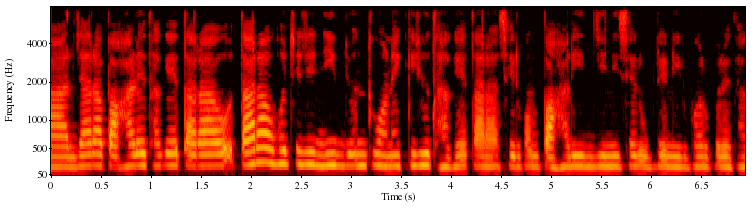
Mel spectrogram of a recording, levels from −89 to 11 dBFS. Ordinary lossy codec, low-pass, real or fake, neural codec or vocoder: none; 7.2 kHz; real; none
